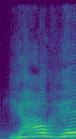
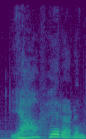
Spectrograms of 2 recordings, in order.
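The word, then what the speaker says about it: 야훼: 야회라는 그 이름을 하나님이 알려 주신 그 이름을 감히 피조물인 존재가 어떻게 감히 그 이름을 부르느냐? 그래서 기록을 야회라고 하고요. 읽을 때는 어떻게 읽은 줄 아셔요?여 아도나이라고 읽었습니다.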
